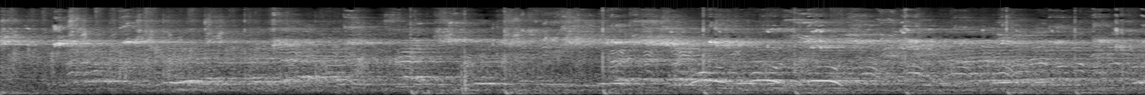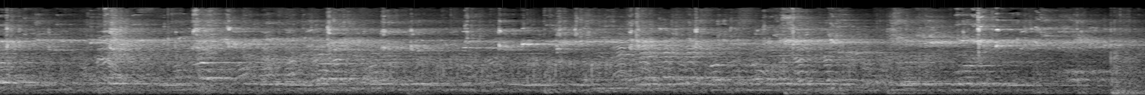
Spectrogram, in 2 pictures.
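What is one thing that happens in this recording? A basketball bounces on a wooden floor with sharp thuds.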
